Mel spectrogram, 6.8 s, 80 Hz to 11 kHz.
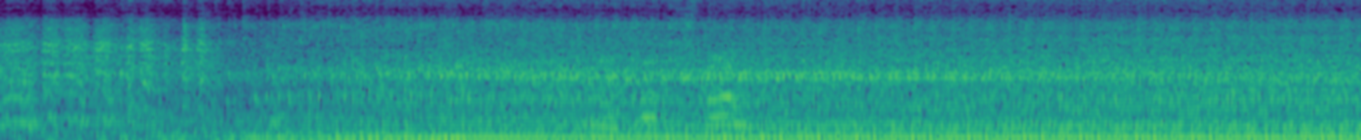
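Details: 2007 Farm Pro 2425 (Jinma-built), 25 hp 4WD diesel tractor, started in July after preheating the glow coils: starter cranks briefly, then the engine catches and settles into an even, steady clatter at about 200 beats a minute; normal start.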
